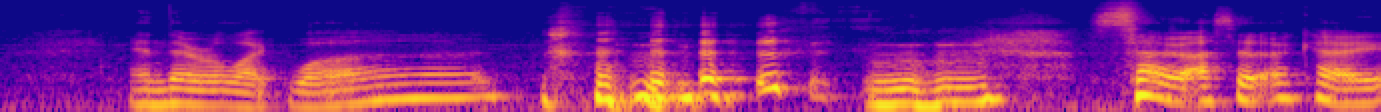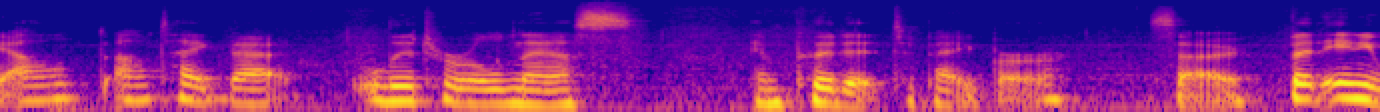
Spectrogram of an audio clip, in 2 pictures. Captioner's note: laughter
